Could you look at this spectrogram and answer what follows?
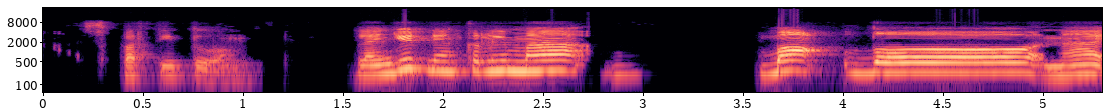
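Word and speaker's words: بَعْضًا: Lanjut yang kelima, ba'dha. Nah, ini merupakan mad iwad yang diwakafkan. Jadi dibacanya dha, jangan dibaca don. Jadi ba'dukum ba'dha.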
